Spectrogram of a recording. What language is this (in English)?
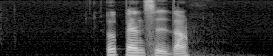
Swedish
